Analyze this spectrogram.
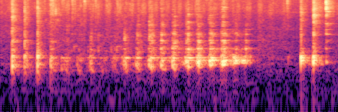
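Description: Drained chickpeas rattling out of a tin can shaken and tapped over a wok, with the can giving a hollow ring. The rapid rattle lasts about three seconds, and a shorter burst follows near the end.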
